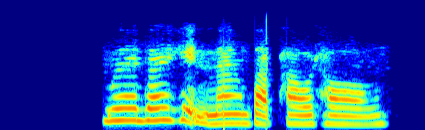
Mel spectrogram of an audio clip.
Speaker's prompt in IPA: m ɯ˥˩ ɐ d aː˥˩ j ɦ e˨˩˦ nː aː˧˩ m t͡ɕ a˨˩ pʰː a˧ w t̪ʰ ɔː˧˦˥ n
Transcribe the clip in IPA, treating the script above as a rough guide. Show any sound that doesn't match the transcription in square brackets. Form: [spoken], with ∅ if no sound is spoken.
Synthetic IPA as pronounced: m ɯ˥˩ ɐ d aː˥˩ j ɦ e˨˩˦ nː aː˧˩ [ŋ] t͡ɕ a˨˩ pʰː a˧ w t̪ʰ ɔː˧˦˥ [ŋ]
